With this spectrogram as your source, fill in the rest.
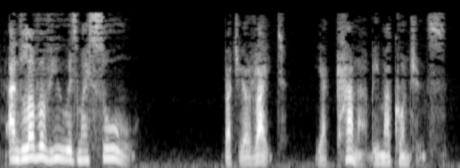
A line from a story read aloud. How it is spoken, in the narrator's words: said softly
